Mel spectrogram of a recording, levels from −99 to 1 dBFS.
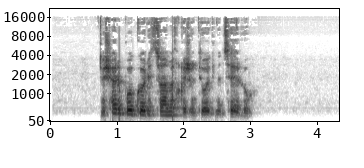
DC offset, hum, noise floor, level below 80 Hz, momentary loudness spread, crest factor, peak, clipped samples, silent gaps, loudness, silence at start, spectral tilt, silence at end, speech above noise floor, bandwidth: under 0.1%; none; -69 dBFS; -64 dBFS; 10 LU; 18 dB; -2 dBFS; under 0.1%; none; -18 LUFS; 0.75 s; -0.5 dB/octave; 1.35 s; 51 dB; 17 kHz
